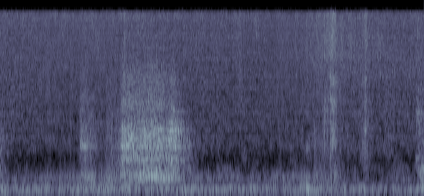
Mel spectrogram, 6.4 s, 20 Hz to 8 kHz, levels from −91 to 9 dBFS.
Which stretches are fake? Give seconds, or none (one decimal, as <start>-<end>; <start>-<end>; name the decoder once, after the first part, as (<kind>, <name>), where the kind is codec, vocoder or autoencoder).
0.6-1.9 (vocoder, WaveNeXt); 4.0-5.2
